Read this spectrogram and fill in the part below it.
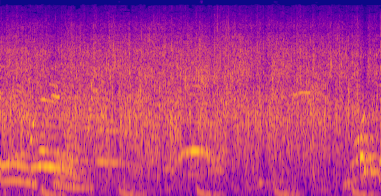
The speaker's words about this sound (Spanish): por favor, al fin, un aplauso. Un aplauso para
